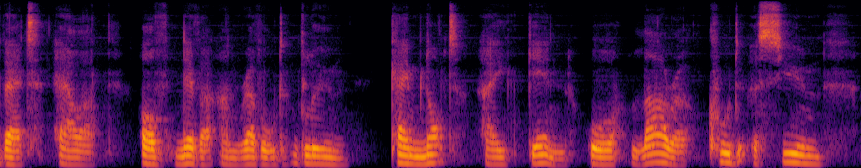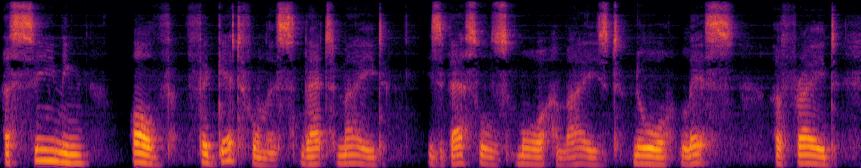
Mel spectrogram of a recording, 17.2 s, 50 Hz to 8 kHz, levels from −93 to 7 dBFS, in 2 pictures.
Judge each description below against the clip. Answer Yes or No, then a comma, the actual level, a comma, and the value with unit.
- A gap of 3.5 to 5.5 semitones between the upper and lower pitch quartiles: No, average, 2.9 semitones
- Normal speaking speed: No, slow, 95 wpm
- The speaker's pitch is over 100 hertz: Yes, low, 135 Hz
